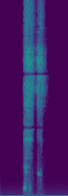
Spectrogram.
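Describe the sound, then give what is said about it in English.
Two quick, forceful breaths, one right after the other, breathy and hissing with a short gap between them, a double inhale-then-exhale breathing exercise. No one speaks. “Double inhale, exhale is really good if anybody does that.”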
